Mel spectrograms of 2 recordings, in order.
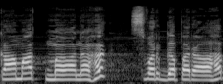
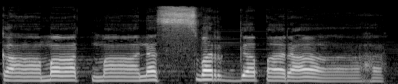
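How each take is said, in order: First: The first word ends in a breathy h sound. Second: The first word ends in an s sound.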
